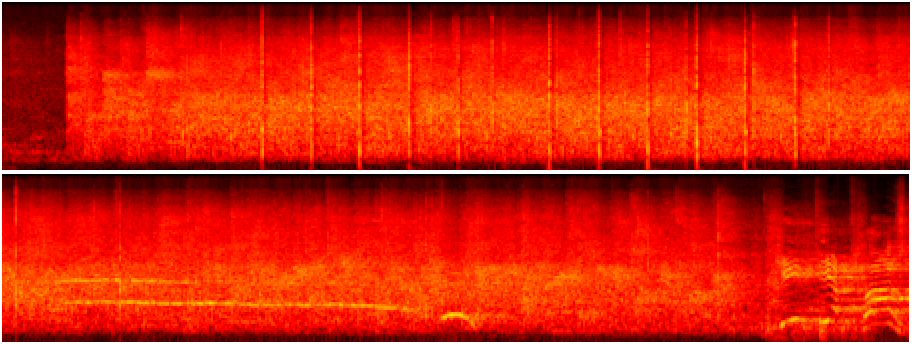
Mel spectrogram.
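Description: A crowd applauds at an awards ceremony, with sustained, dense clapping that starts abruptly, holds steady and loud, then thins out near the end as voices come through.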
